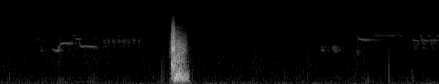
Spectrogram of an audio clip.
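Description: A car door slams shut once, sharp and loud, a little under two seconds in. The car is a Hindustan Ambassador. Faint high bird chirps come before and after it.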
